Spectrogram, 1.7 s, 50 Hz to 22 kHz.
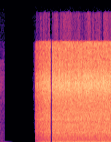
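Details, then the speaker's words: Jaguar 420 petrol engine after replacing a suspect valve bucket/shim to cure tappet knock idles smoothly and evenly, steady hum, no ticking from the valve train: normal idle, no valve tapping. "Runs well. Sounds good. No more tapping. Success."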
